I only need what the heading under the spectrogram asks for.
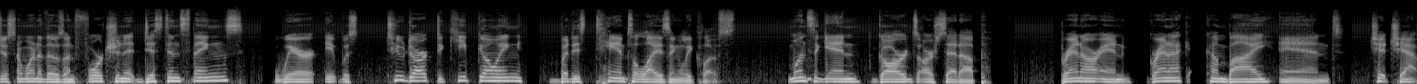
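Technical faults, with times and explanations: Throughout, computer activity noise: there's a faint buzzy, chirping layer sitting roughly 30 dB under the speech, pulsing at around 70 times a second. It doesn't follow the talking at all; it tracks whatever the computer is doing. Shifting load on the processor, graphics card or even the mouse pulls the ground shared with the audio circuit around, and that wobble gets printed straight into the signal as this rasping texture.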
